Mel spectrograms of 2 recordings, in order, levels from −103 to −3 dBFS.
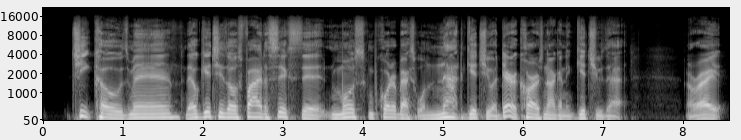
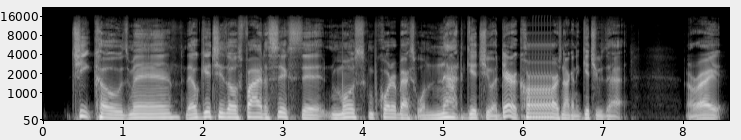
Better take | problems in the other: first | audio freezing; at 6 s

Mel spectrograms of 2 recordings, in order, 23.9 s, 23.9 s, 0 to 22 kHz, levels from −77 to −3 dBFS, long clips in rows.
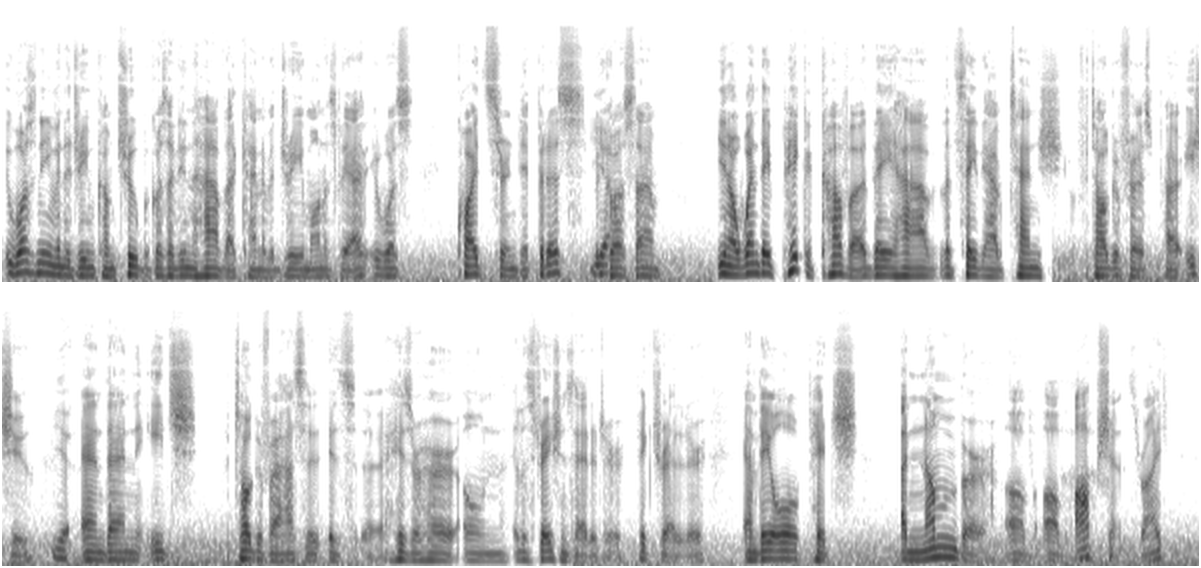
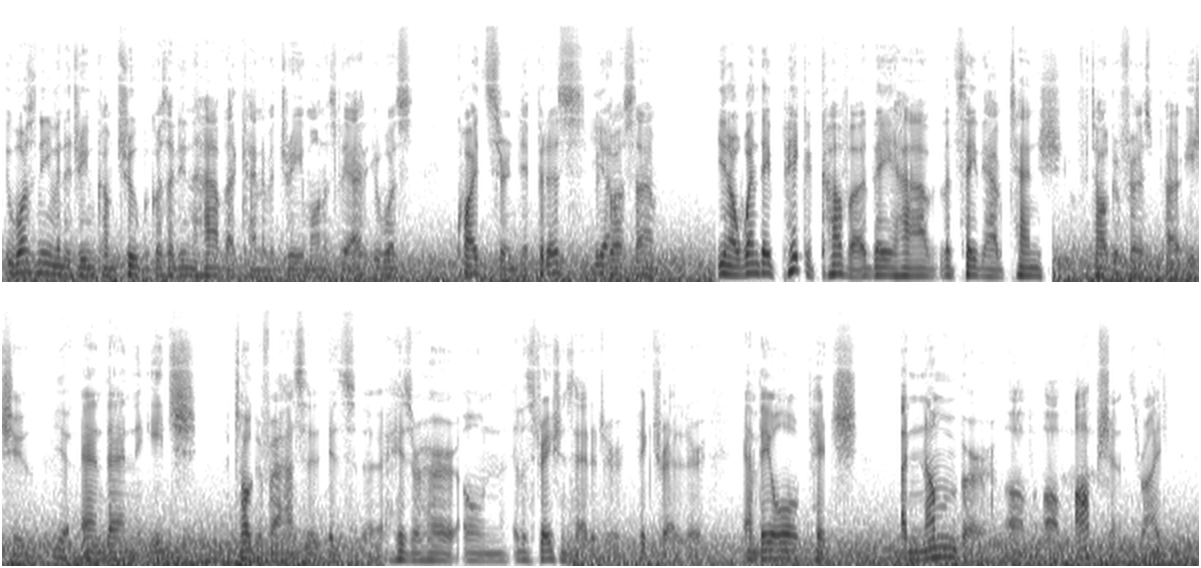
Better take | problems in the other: first | low rumble; loud; until 7 s, from 11 to 16 s and from 18 s on; 10 dB below the speech; faint in the first

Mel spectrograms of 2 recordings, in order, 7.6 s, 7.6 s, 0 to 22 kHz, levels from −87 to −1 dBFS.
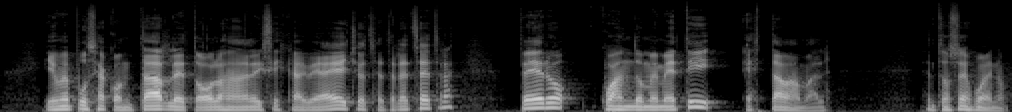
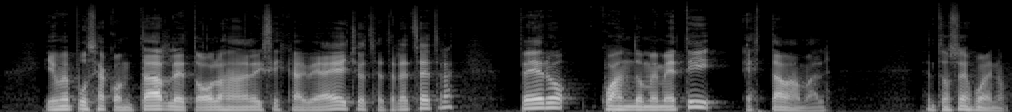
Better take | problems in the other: neither | none

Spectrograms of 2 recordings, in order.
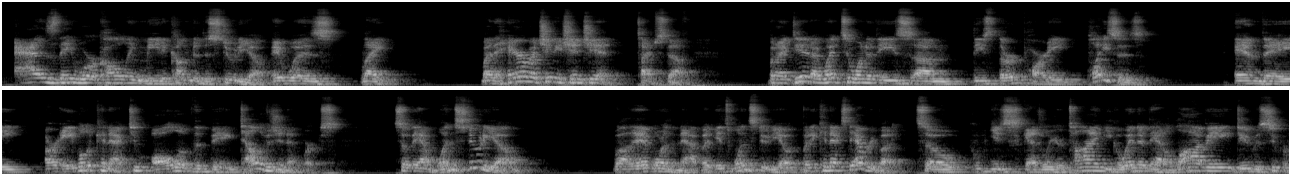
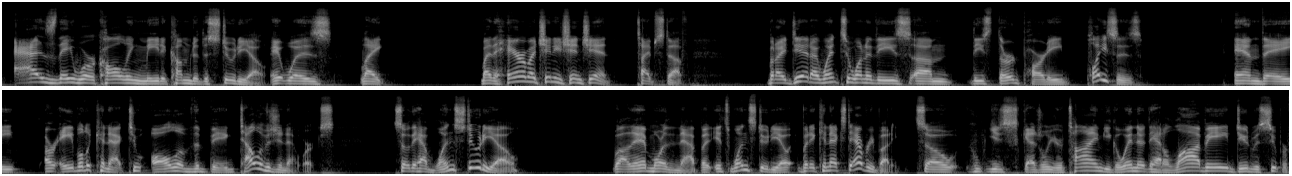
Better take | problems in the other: second | off-mic speech; far // room echo; slight; dies away in 0.4 s

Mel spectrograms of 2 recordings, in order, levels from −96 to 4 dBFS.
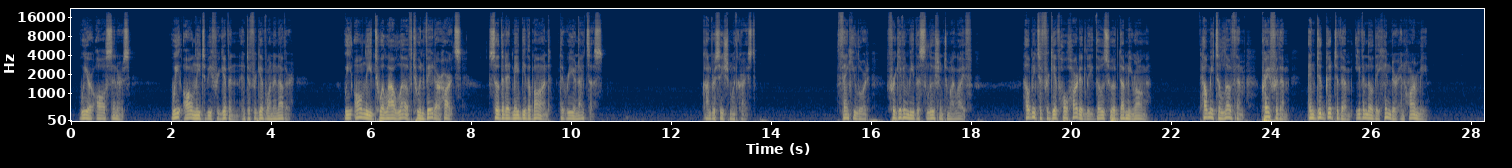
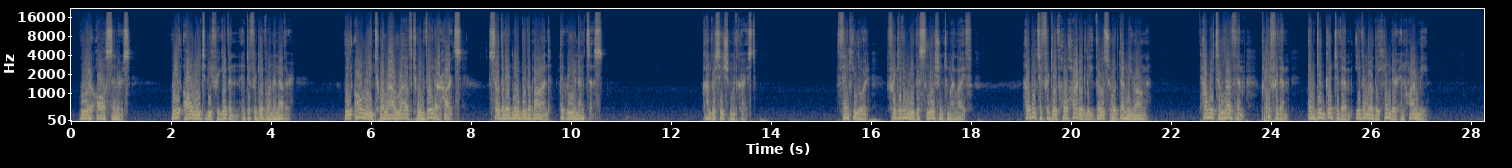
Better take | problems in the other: first | distortion; heavy; 17% of the sound clipped

